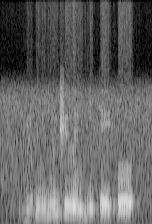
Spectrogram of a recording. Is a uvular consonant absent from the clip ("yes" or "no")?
yes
